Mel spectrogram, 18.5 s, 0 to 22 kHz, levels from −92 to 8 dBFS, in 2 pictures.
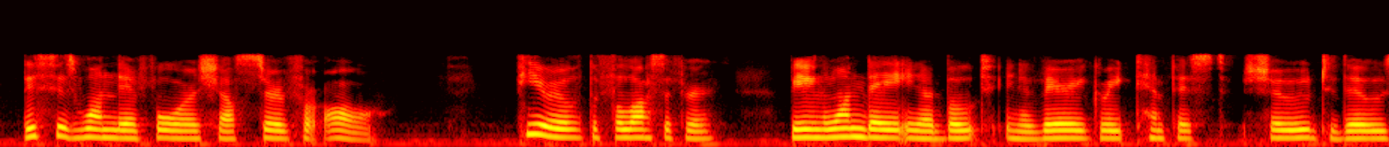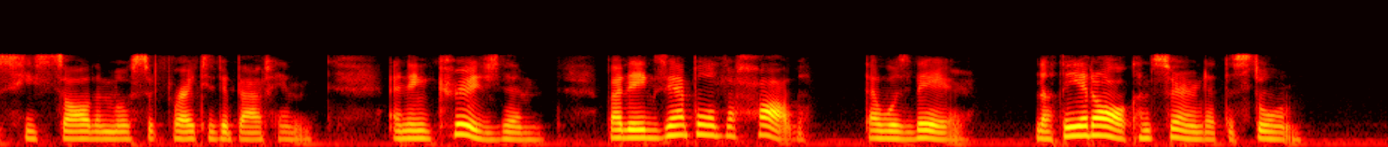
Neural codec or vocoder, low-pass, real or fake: codec, 16 kHz, 2 kbps, FreqCodec, larger model; 5.4 kHz; fake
